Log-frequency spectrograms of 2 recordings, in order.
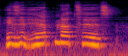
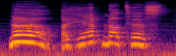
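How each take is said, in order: First: Very high falsetto statement; high cartoon explainer; explaining companion. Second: Slow, loud, high falsetto correction; high-voiced, drawn-out HYPNOTIST; emphatic correction. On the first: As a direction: say HYPNOTIST matter-of-factly in a squeaky voice. First statement, misheard afterwards. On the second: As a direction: punch NO, then stretch out HYPNOTIST in a squeaky voice. Correcting a mishearing.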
